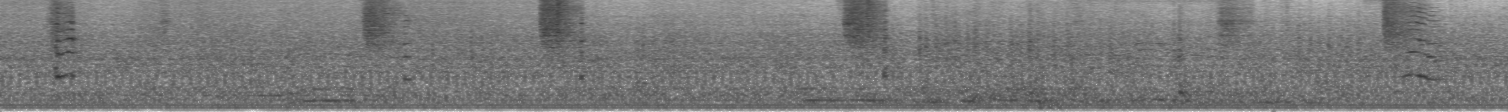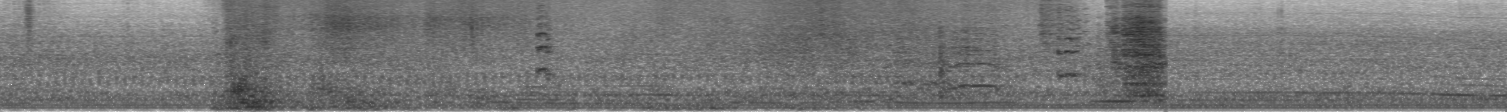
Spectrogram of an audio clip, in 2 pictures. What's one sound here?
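A heavy loader engine rumbles steadily nearby.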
